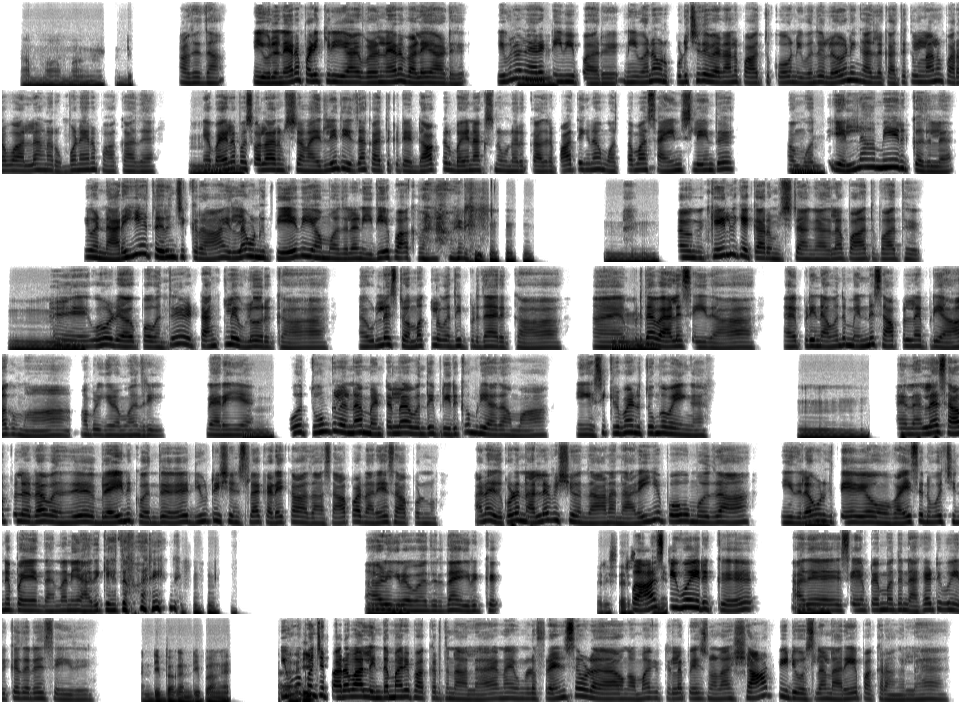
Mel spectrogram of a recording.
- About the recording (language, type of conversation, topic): Tamil, podcast, குழந்தைகளை படிப்பில் ஆர்வம் கொள்ளச் செய்வதில் உங்களுக்கு என்ன அனுபவம் இருக்கிறது?
- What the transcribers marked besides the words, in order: tapping; in English: "லேர்னிங்"; in English: "டாக்டர் பைனாக்ஸ்ன்னு"; laugh; chuckle; in English: "டங்குல"; in English: "ஸ்டொமக்"; in English: "மெண்டல்லா"; chuckle; in English: "ப்ரெயிங்க்கு"; in English: "நியூற்றிஷியன்ஸ்"; chuckle; laugh; laughing while speaking: "அப்படிங்கிற மாதிரி தான் இருக்கு"; in English: "பாசிட்டிவ்வும்"; other noise; in English: "சேம் டைம் நெக்டிவ்வும்"; in English: "ஷார்ட்ஸ் வீடியோஸ்லாம்"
